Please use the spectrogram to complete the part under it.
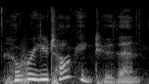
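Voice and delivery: put-on high little boy calling up; a small boy calling out curiously; ghost child calling. A narrator's reading. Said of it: "The ghost child called up".

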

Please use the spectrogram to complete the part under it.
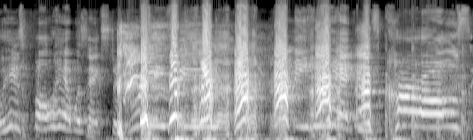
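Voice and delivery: loud laughing roast. Real, not acted. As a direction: shout it through laughter. Roasting old photo, laughing.

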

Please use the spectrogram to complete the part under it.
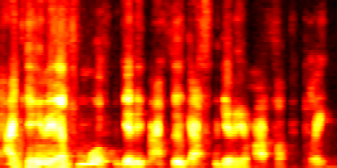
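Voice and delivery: ordinary delivery

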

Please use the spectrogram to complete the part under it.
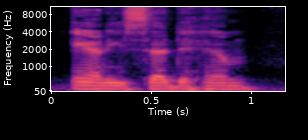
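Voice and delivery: ordinary delivery, nothing marked

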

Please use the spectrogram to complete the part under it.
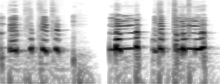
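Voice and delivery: very high, slow squeaky nips. Acted. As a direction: nibble it out in a tiny squeak.

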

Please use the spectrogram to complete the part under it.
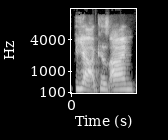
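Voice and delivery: usual speaking voice

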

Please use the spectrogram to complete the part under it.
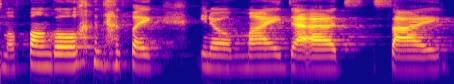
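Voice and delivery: ordinary talk, nothing marked

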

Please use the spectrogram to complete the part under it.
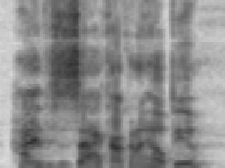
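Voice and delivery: high-pitched, polite phone opener; customer service voice. Shown as a demonstration. Clerk starting a customer call, customer service voice. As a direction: put on an overly nice phone voice. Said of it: "Gotta have your fucking voice".

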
